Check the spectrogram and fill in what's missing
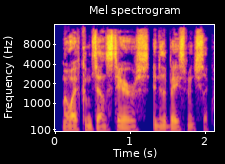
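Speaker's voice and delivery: usual speaking voice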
